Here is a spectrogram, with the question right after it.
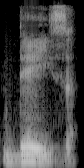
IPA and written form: deɪz (days)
